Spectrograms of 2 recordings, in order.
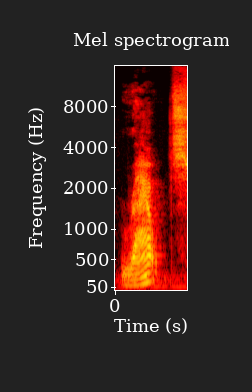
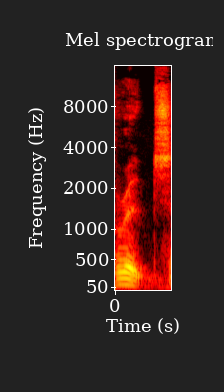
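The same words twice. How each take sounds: First: It is said in an American accent. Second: It is said in a British accent. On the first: "for my American friends" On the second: "as we would say in the U K"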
